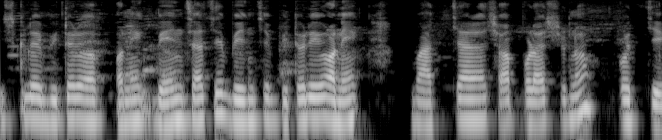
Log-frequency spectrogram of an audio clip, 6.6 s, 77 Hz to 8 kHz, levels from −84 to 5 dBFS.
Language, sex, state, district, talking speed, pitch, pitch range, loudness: Bengali, male, West Bengal, Dakshin Dinajpur, 145 wpm, 150 Hz, 140-155 Hz, -20 LUFS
